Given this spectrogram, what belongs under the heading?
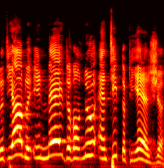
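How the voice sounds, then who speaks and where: A man with an English accent, his voice raised and projected, bright and sharp in tone, at a very slow pace with ordinary pitch variation. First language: English (speaking French). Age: old. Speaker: pastor. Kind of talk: sermon. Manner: halting, with many repeated words.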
